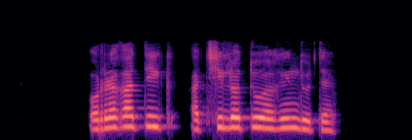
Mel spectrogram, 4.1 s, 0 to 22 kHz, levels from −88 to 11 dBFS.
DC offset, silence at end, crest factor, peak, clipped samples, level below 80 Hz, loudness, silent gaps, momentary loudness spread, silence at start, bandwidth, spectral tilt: under 0.1%; 0.8 s; 18 dB; -2 dBFS; under 0.1%; -72 dBFS; -18 LUFS; 1.83-1.89 s; 12 LU; 0.9 s; 7.6 kHz; -4.5 dB/octave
